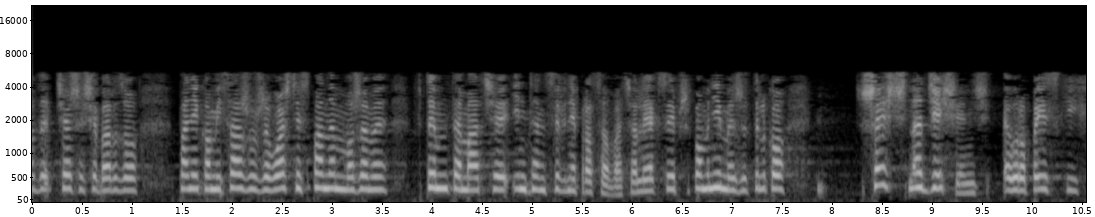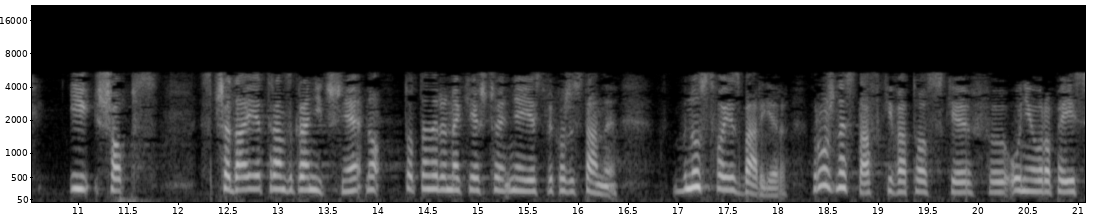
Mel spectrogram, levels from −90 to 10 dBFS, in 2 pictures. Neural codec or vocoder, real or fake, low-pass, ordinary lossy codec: none; real; 5.4 kHz; MP3, 32 kbps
